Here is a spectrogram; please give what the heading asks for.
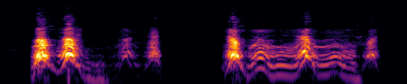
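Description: animal, dog barking

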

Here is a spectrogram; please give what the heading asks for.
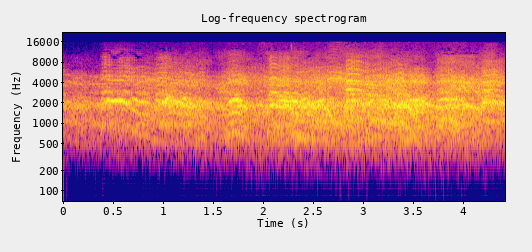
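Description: bird, seagull squawking

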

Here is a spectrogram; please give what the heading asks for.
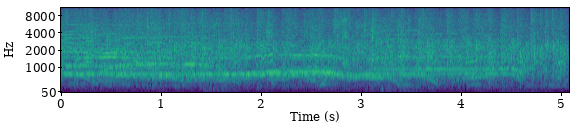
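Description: crowd, audience applauding and cheering

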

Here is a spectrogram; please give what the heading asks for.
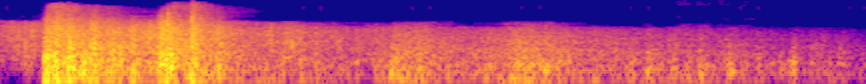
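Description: nature, thunder

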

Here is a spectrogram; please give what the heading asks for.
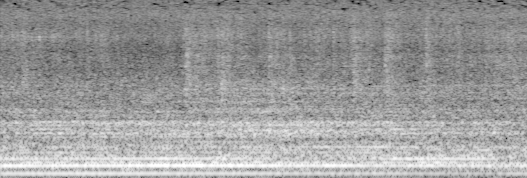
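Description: machine, lawnmower engine running

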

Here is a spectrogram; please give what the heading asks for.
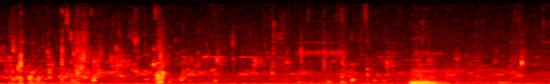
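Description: nature, trickling water

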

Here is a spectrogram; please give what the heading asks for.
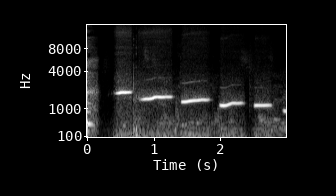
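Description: human body sound, person whistling

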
